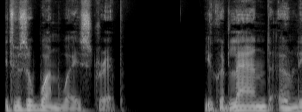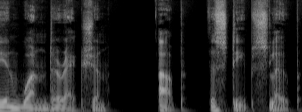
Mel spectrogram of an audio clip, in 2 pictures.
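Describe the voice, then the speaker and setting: Lowish male narrator with very animated pitch. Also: a little slow, dry recording, studio quality. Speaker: audiobook reader. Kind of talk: scripted narration of a memoir.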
